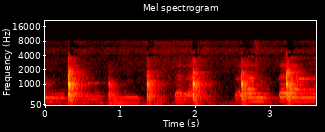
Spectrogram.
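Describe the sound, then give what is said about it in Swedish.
Slicing of whole button mushrooms held stem-side toward the cook: six sharp, crisp cuts at a steady, unhurried rhythm, each with a brief ringing tail. “Så jag tänker ta mina champinjoner hela som man köper i ask. Skiva dem, håll dem med stammen mot dig och så bara liksom skiva ner så”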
